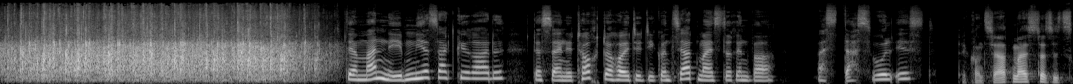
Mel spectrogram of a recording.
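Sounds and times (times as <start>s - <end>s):
concert audience applause: 0.0s - 3.5s
speech: 3.5s - 10.7s.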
